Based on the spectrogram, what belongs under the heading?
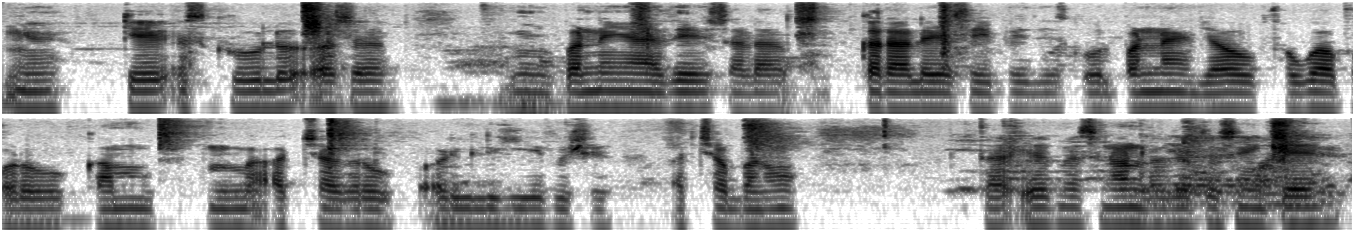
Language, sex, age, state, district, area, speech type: Dogri, male, 18-30, Jammu and Kashmir, Udhampur, rural, spontaneous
